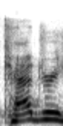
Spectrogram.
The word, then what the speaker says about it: Kadri: secondly the funny part about it is if kadri hadn't have been 35 feet off uh over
